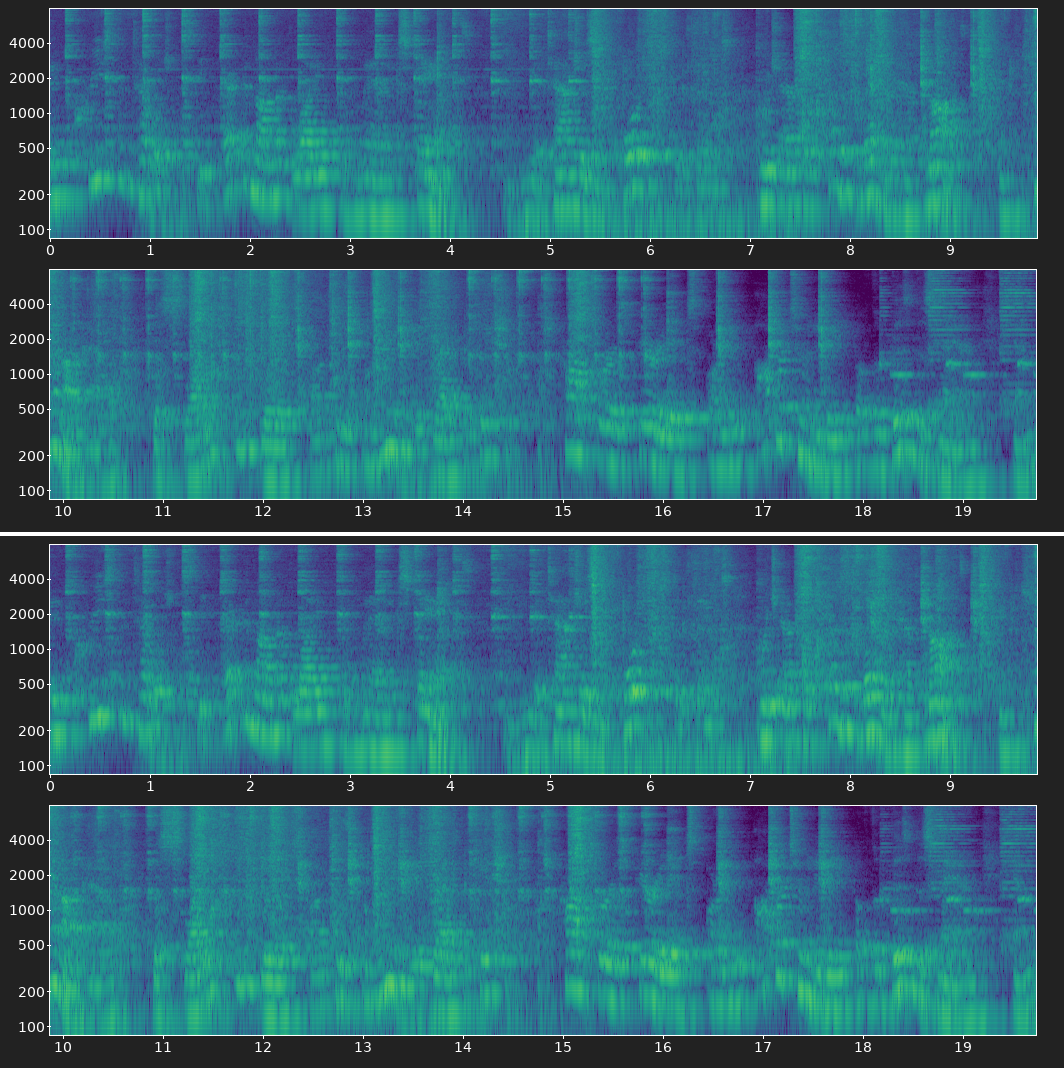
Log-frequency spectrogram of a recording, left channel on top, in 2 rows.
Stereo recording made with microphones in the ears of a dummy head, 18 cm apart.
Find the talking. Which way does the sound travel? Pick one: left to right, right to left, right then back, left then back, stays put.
left to right.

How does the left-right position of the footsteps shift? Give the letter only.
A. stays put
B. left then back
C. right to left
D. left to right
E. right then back
B.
